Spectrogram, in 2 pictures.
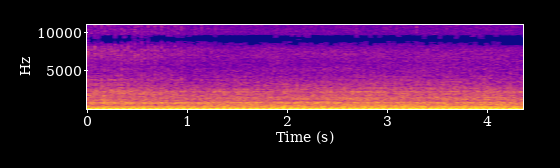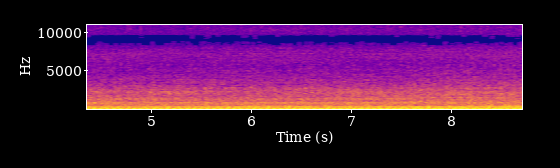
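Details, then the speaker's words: FPT Cursor 16 1000hp marine inline six 15.9L common-rail diesel idling at 600 rpm before a rev: deep, even diesel beat, steady with no knocks or uneven pulses; healthy normal running. "right i'll give it a rev so you can have a listen he's running the life is at 600 rpm with the curse 16."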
